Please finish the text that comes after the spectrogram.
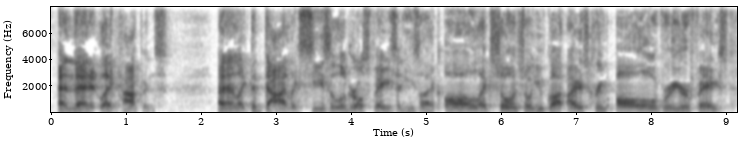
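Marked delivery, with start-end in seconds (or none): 5.2-9.0 high, drawn-out parent voice; dad to child. Retold or imitated. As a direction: imitate a dad cooing at his little girl. Dad talking to his little girl.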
